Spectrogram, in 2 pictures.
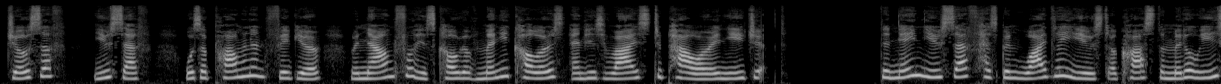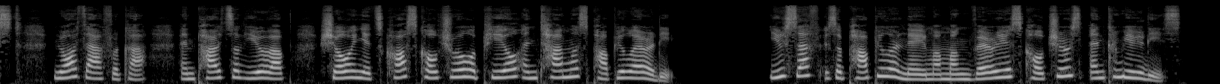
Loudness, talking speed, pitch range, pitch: -24 LUFS, 135 wpm, 270-335 Hz, 295 Hz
